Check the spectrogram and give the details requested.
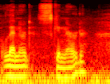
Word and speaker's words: Lynyrd Skynyrd: 1973 their debut album leonard skinner pronounced leonard skinnard announced a group to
